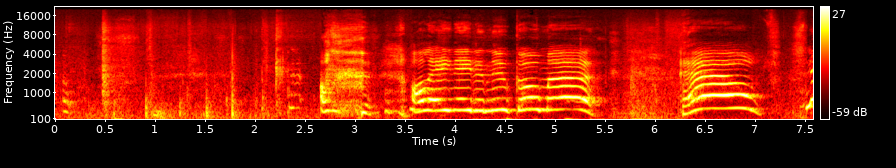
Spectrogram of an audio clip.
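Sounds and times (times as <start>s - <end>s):
running footsteps on a hard floor: 0.1s - 2.4s, 4.1s - 6.1s
speech: 2.6s - 3.0s, 3.6s - 5.5s, 6.3s - 7.0s.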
